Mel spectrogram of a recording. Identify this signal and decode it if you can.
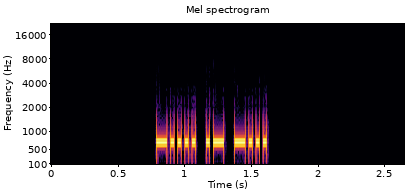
Morse code, heard as a keyed tone, about 44 wpm, 700 Hz. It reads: 6AB
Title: All Cut Numbers - 3-Digit 45wpm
